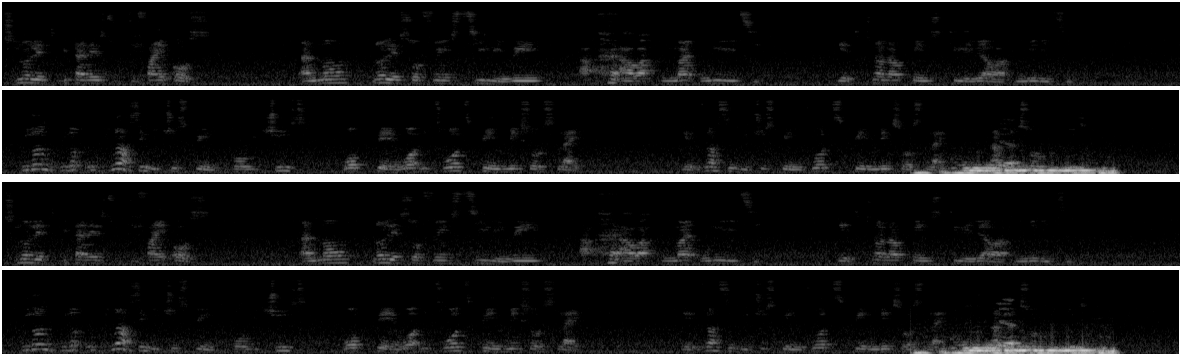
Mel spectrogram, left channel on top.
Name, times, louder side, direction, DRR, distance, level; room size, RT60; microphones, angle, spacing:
voice 1, 0.0-2.1 3.0-5.4 5.8-7.6 8.3-10.7 12.0-14.8 15.2-17.6 18.5-21.2 21.7-22.2, left 2 dB, 30° left, 2.3 m, -47 dB
voice 2, 20.9-22.9, right 3 dB, 75° right, 0.4 m, -22 dB
6.1 x 2.4 x 2.8 m
head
